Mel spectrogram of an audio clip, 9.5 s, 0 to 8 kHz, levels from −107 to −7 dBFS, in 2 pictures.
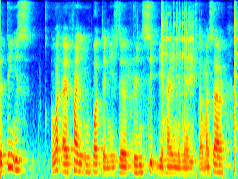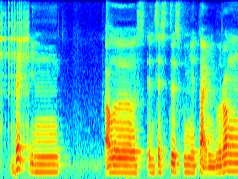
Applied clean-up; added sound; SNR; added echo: none; Coin (dropping); 9 dB; none.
